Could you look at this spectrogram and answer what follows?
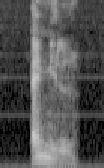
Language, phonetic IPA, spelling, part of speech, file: Polish, [ˈɛ̃mʲil], Emil, proper noun, Pl-Emil.ogg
